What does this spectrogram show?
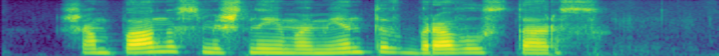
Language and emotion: Russian, neutral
